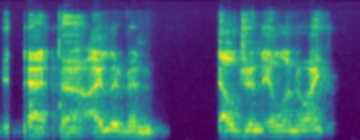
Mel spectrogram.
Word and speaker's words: Elgin: And Gus has told me that I have to get everybody in the city to pronounce it Elgin. Well, Which is Lord pretty Elgin might difficult. pronounce it that way, but the city pronounces it a different way.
